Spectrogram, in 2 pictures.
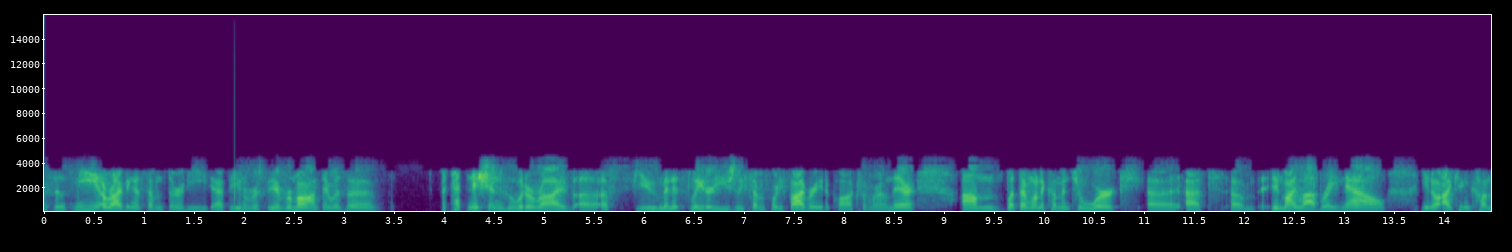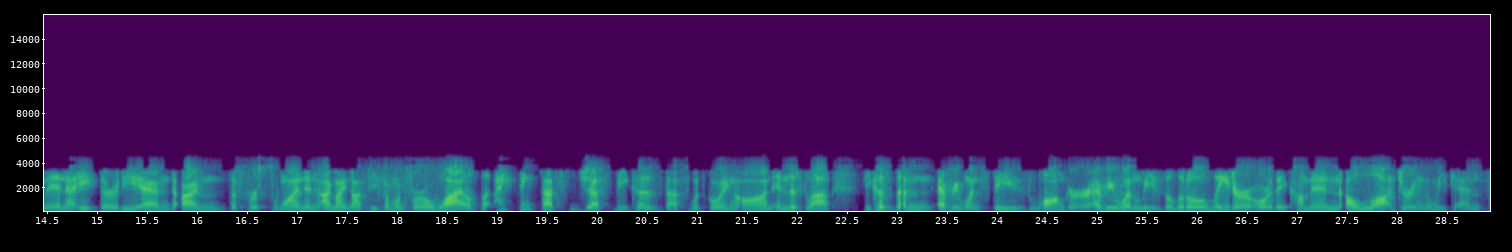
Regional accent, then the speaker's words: Canada; as a Canadian

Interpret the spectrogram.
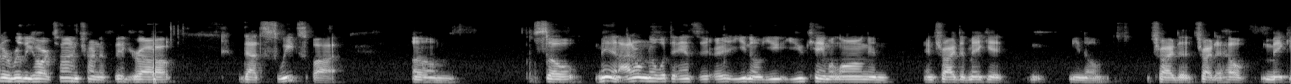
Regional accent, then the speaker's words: California, United States; moved away as an adult; I grew up in America

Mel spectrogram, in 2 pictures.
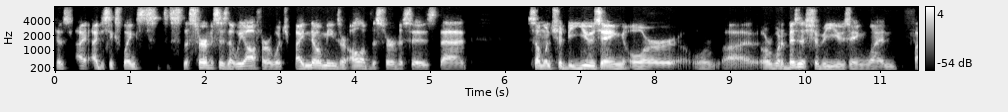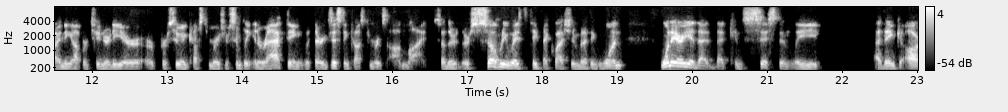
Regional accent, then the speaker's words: Chicago, Illinois, United States; also born or lived in Norway; Grew up outside Chicago.

